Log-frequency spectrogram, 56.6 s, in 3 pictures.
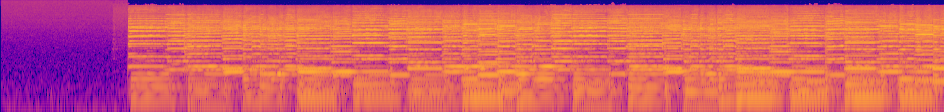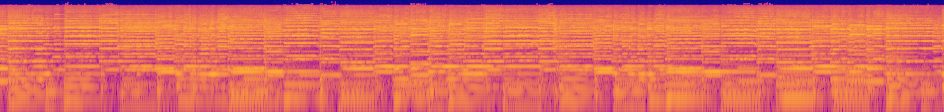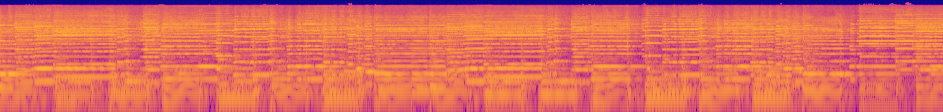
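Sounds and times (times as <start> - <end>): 
waltz music: 2.6 - 56.6.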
